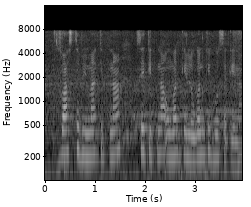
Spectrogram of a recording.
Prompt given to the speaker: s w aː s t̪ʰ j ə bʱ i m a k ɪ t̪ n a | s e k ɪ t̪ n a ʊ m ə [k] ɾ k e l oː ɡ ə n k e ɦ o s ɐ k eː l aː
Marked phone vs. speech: incorrect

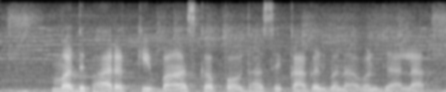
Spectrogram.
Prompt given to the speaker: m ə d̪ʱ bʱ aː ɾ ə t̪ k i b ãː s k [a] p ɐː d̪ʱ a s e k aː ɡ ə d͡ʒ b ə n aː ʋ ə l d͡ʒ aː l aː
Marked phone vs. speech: correct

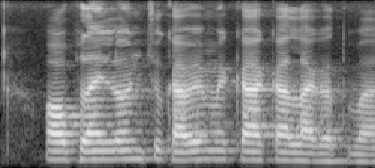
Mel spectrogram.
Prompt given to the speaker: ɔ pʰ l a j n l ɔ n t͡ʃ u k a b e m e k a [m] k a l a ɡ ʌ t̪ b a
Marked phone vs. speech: incorrect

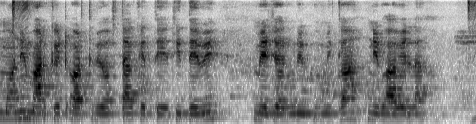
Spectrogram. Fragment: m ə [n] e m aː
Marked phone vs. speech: correct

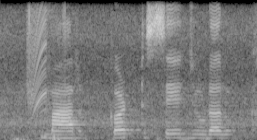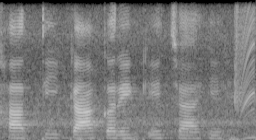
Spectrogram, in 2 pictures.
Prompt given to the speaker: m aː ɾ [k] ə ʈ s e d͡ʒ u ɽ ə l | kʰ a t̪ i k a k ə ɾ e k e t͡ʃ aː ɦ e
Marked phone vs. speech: correct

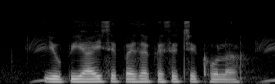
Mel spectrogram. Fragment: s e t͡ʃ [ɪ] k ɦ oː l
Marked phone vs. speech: correct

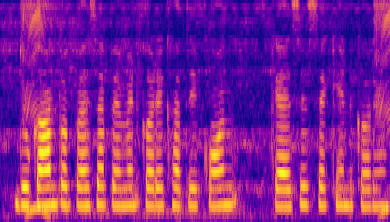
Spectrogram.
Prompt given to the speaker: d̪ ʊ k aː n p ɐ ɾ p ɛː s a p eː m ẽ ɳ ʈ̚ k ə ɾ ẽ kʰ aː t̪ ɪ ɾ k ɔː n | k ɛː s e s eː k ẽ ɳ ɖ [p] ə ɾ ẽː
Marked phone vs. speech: incorrect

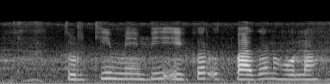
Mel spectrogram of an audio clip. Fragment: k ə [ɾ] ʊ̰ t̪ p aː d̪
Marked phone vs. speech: correct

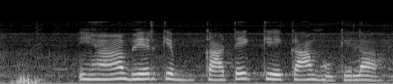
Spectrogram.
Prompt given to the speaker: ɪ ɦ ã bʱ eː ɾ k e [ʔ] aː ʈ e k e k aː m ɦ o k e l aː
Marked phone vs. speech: incorrect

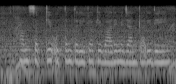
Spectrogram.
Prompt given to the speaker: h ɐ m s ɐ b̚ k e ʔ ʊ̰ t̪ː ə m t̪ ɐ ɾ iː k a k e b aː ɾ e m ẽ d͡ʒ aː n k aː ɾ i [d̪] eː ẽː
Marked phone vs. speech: correct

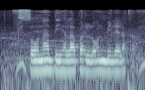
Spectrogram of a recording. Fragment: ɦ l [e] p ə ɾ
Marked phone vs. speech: incorrect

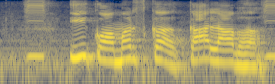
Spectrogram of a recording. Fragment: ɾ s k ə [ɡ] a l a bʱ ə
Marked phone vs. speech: incorrect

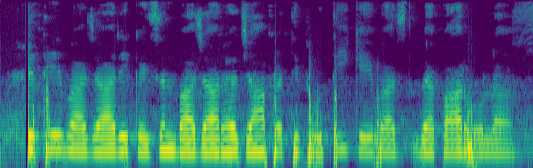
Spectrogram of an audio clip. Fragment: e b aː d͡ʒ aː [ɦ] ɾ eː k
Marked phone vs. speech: incorrect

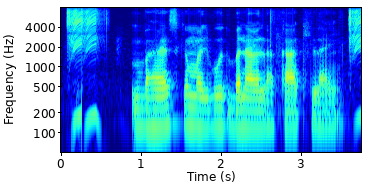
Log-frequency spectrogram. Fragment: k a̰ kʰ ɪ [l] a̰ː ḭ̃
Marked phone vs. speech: correct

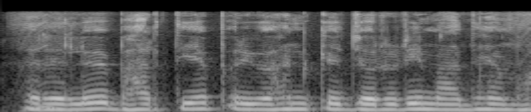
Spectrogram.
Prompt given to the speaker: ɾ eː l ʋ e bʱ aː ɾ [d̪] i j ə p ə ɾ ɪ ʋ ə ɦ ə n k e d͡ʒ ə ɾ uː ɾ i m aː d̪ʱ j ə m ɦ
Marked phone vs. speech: incorrect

